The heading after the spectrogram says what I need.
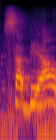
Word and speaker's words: sabiá: É o caso, por exemplo, de secretária e secretaria. Então, secretária é a pessoa, secretaria é o lugar. Ou sabia e sabiá, sabiá o animal, sabia de saber alguma coisa. Então, as palavras são escritas da mesma forma, mas são pronunciadas de maneira diferente.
